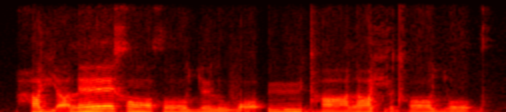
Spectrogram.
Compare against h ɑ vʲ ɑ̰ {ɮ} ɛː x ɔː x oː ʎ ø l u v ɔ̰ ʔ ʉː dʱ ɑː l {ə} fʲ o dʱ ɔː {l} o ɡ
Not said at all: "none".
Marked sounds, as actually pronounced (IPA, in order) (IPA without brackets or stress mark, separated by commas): l, ɑ, ʎ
